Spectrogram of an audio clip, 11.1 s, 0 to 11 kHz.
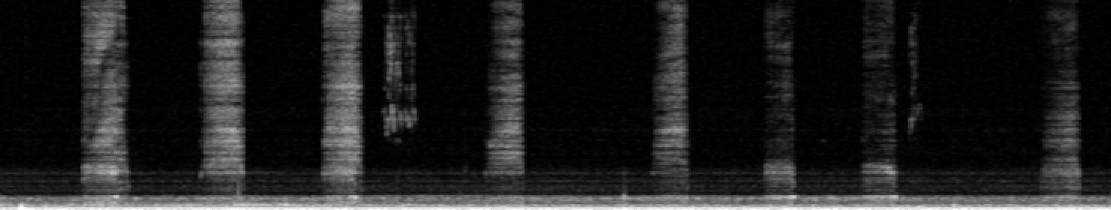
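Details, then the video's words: Barn owl nestlings on a Florida nest cam, February 2022 brood, keep up about nine hoarse, breathy hisses at irregular one-second gaps while their wet mother tries to dry off. Faint high chirps and a steady hum are also heard. "Mommy owl tries to dry off after getting wet and the kids are not having it"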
